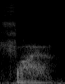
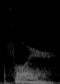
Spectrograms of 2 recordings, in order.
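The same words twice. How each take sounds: First: It is said in a posh English accent, no R. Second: It is said in a West Country accent. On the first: "You would pronounce it without the R for the posh English" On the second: "Or the West Country fire"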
